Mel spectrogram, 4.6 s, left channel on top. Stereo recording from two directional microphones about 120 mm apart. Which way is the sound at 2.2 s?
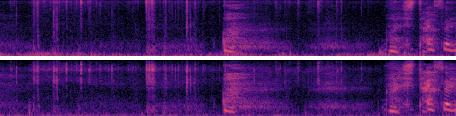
30° left (ahead or behind).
